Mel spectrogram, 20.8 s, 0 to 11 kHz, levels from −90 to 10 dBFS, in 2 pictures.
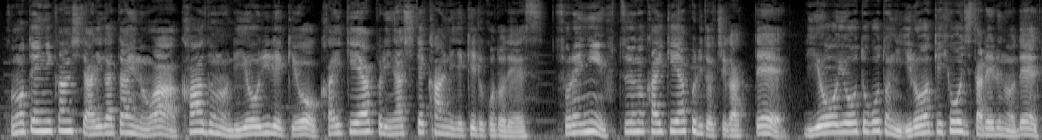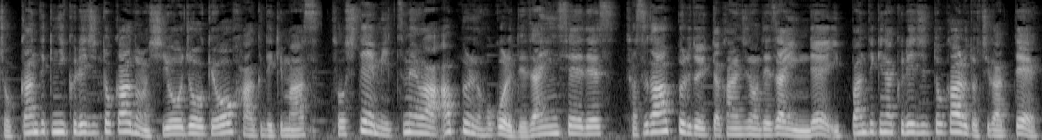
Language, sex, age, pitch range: Japanese, male, 20-39, 135-200 Hz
